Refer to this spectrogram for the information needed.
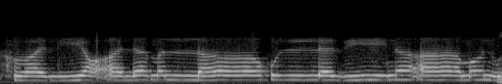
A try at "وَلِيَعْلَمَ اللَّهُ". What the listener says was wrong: لام کو اور بھی موٹا کیجیے فل ماؤتھ سے.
